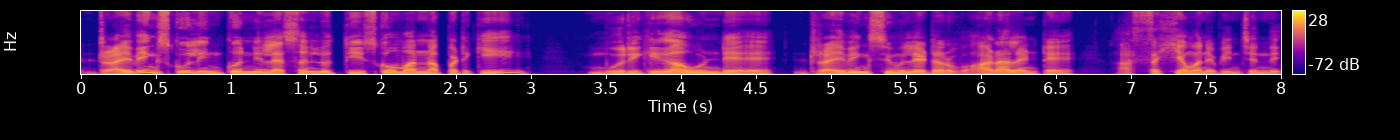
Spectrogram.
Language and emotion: Telugu, disgusted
